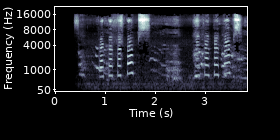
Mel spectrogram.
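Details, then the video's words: Puppies letting out short, high squeaky yelps in quick runs of four or five, one burst just after the first second and another near the third, over a steady low hum. "KE pups"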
